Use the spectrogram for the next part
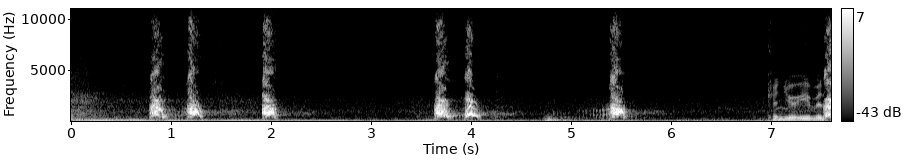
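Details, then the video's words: Small dirty dog in need of a bath barks in sharp single and paired yaps spaced about a second apart, over a low hum, with a person starting to speak at the end. "Little Dirty Barking Dog"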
